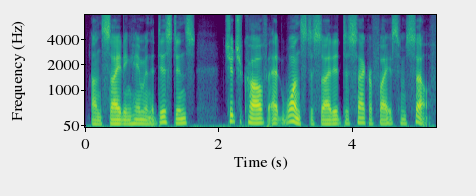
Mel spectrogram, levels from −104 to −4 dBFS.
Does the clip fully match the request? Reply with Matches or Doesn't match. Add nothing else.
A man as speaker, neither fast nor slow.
Matches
